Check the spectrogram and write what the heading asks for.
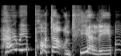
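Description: A man voicing a stern, sharp-tongued elderly female witch professor in an audiobook reading, pushing his voice up high and insistent. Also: huge pitch swings, normal speed, heavily acted. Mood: agitated. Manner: insistent, agitated, high strained voice. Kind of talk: audiobook character voice.

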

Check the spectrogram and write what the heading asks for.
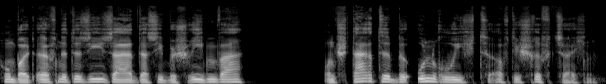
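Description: Narrating a novel as an audiobook, a man with a lowish voice keeps his scripted storytelling measured and even. The studio-quality recording carries no room sound.

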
